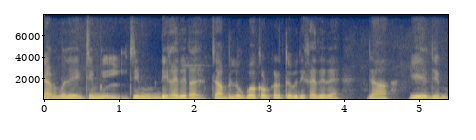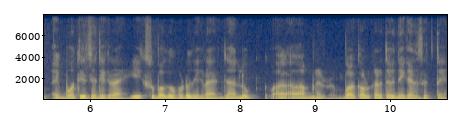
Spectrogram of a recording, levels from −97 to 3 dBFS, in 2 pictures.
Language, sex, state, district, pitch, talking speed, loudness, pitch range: Hindi, male, West Bengal, Malda, 115 Hz, 280 wpm, -18 LUFS, 105-120 Hz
